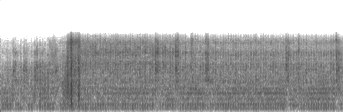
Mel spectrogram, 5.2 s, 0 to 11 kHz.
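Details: Factory turbo Toyota 4Runner idling rough: a steady low drone broken by irregular, erratic exhaust puffs; revving above 3000 rpm stops the pulsing briefly, then it returns.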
